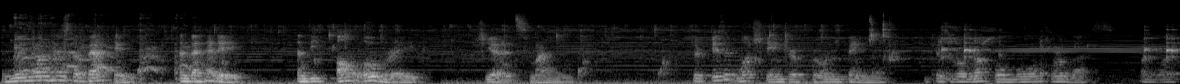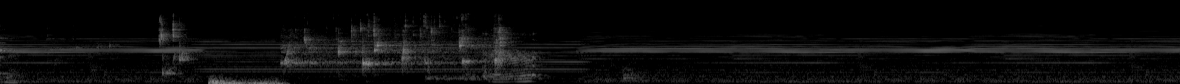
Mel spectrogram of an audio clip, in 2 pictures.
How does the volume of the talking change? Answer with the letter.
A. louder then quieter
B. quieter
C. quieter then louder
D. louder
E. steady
B.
